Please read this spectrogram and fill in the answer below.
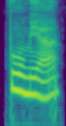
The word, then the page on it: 不免: bù miǎn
